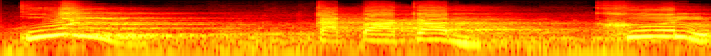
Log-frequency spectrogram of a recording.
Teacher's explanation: Qaf tuh jangan sampai tipis.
